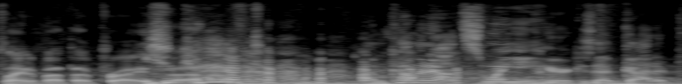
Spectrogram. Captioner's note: laughs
